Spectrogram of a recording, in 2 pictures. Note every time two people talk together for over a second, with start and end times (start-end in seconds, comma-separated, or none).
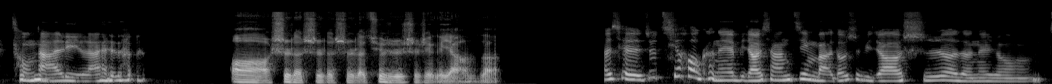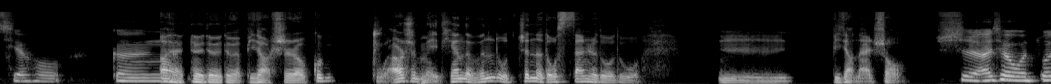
none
